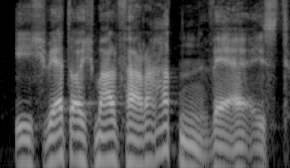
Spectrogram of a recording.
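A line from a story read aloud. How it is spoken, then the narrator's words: Mocking. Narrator (German): spottete Casey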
